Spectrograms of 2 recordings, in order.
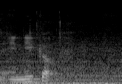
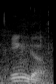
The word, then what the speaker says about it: Ingo: You said his name was Inigo. Inigo. Inigo? I-N-G-O. I- Ingo? Ingo. Ingo. Ingo is how I suppose we can pronounce that? Igno. Ingo. Ingo the drover.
